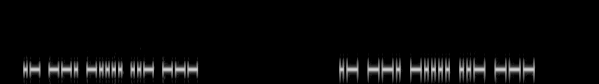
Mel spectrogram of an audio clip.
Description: Morse code, heard as a keyed tone, about 38 wpm, 700 Hz. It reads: AG6UO AG6UO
